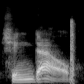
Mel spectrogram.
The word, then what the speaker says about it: Qingdao: from some simple things if you see a Q in a Chinese name that's the CH then let's check so that helps a little bit like she was from the city of Qingdao spelled with a Q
